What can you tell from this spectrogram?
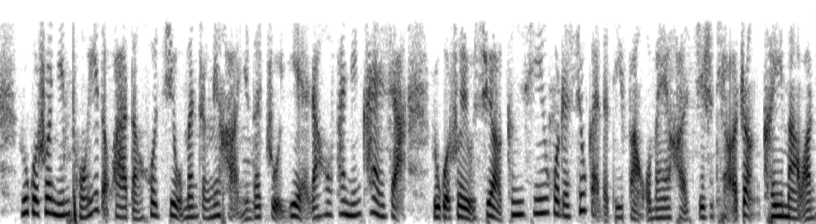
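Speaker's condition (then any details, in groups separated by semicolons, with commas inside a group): No condition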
